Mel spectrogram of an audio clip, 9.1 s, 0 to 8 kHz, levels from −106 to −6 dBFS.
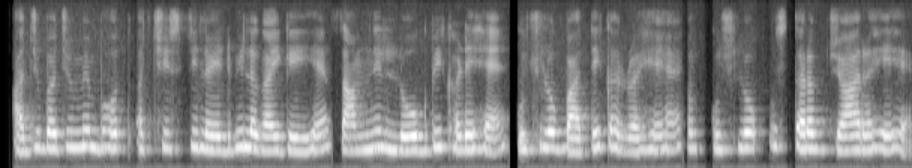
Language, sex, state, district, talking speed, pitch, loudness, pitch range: Hindi, female, Maharashtra, Pune, 190 wpm, 245 Hz, -17 LUFS, 225-255 Hz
